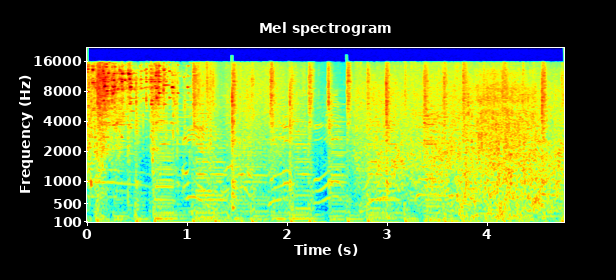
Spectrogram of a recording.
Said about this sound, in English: Man Bear Pig lifts the commissioner, slams him on the ground, then throws him through the window.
